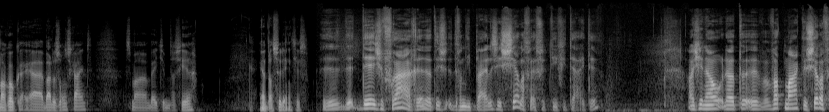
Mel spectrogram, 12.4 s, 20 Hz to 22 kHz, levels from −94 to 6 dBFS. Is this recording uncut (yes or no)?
no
